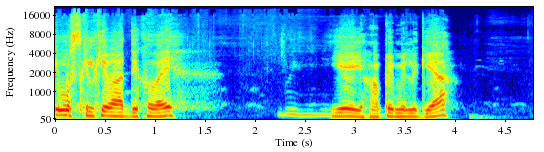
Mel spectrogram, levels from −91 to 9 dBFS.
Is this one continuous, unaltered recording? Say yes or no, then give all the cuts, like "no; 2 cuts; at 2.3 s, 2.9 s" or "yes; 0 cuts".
yes; 0 cuts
